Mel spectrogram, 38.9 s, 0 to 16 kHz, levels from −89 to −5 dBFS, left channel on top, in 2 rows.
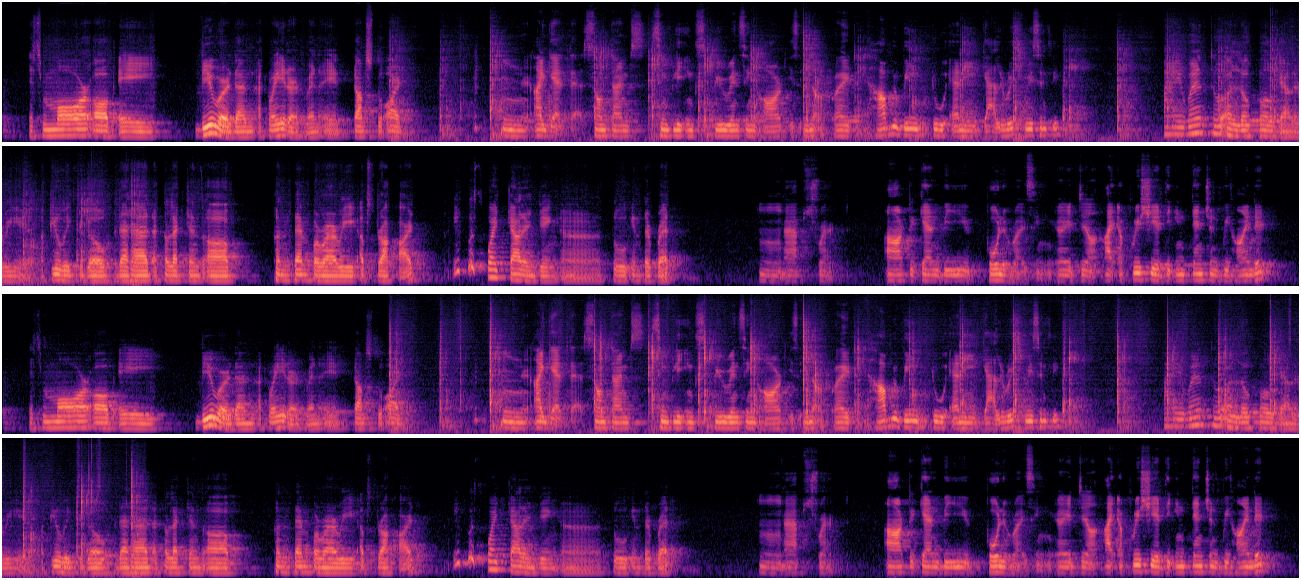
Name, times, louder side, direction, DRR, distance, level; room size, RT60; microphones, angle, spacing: voice 1, 0.4-2.3 2.9-6.0 17.4-22.9 23.5-25.6 26.2-29.5, left 2 dB, 60° left, 6 dB, 1.4 m, -31 dB
sound 1, 5.8-21.6, right 4 dB, 80° right, 3.5 m, -42 dB
voice 2, 7.5-15.9 30.8-31.9 32.7-34.0 34.3-38.4, right 1 dB, 10° right, 7 dB, 1.1 m, -33 dB
22.5 x 15.0 x 9.3 m, 0.73 s
head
